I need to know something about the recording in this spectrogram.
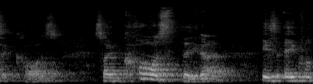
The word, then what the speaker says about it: cos: we write cos and this time we actually pronounce it cos so cos Theta is equal to adjacent over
